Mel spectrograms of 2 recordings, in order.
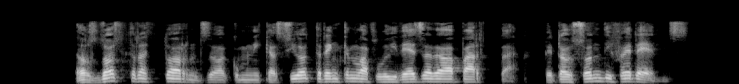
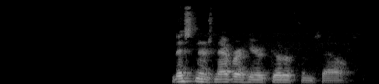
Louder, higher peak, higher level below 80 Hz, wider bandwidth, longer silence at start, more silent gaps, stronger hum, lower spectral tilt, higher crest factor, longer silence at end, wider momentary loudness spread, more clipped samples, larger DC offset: first, -16 LUFS vs -31 LUFS; first, 0 dBFS vs -14 dBFS; first, -60 dBFS vs -72 dBFS; second, 8 kHz vs 16 kHz; second, 0.75 s vs 1.7 s; first, 4.94-5.00 s, 5.32-5.44 s vs none; neither; about the same, -4 dB/octave vs -4.5 dB/octave; about the same, 16 dB vs 20 dB; first, 0.55 s vs 0.3 s; first, 15 LU vs 10 LU; neither; neither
